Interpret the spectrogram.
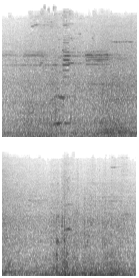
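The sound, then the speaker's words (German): An old Ambassador taxi, without power steering or air conditioning, rumbles and clatters steadily, a continuous rattling engine-and-body noise with traffic sounds around it and no one speaking. “Er poltert, rattert, klappert.”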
